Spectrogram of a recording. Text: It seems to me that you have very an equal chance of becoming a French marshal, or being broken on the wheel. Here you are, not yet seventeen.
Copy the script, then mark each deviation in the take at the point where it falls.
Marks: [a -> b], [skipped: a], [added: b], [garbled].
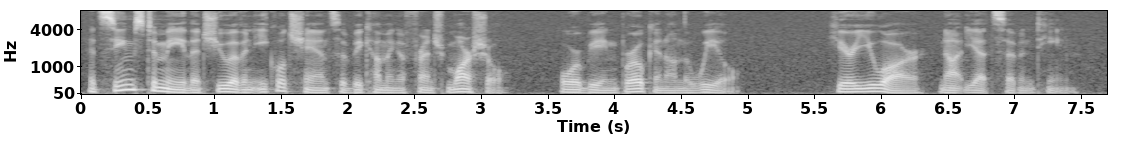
It seems to me that you have [skipped: very] an equal chance of becoming a French marshal, or being broken on the wheel. Here you are, not yet seventeen.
